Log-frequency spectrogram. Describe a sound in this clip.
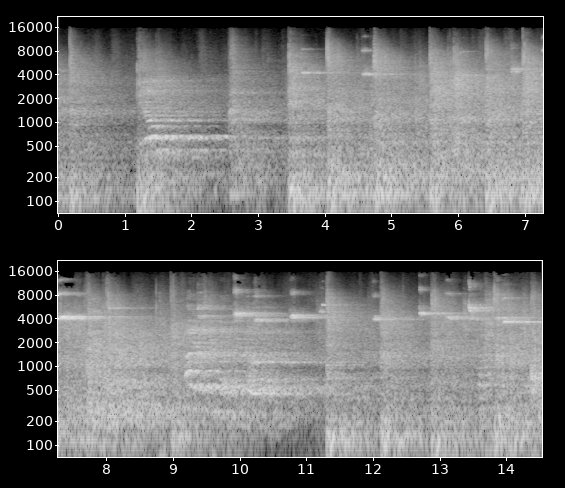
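A basketball bounces on a hard floor, echoing.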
